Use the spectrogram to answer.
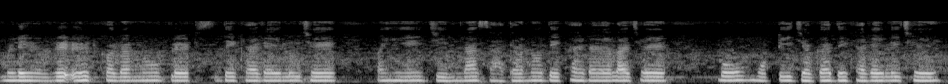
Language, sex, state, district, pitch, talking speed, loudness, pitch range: Gujarati, female, Gujarat, Gandhinagar, 180 Hz, 125 wpm, -17 LUFS, 175-180 Hz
